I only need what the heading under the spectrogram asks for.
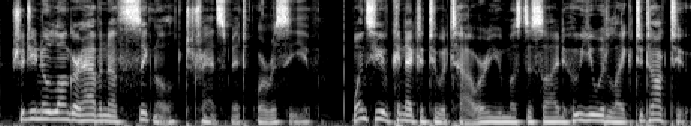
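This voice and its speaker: A man reading a scripted instructional narration in a measured, step-by-step way as a training video narrator. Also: medium pitch, darkish tone.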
